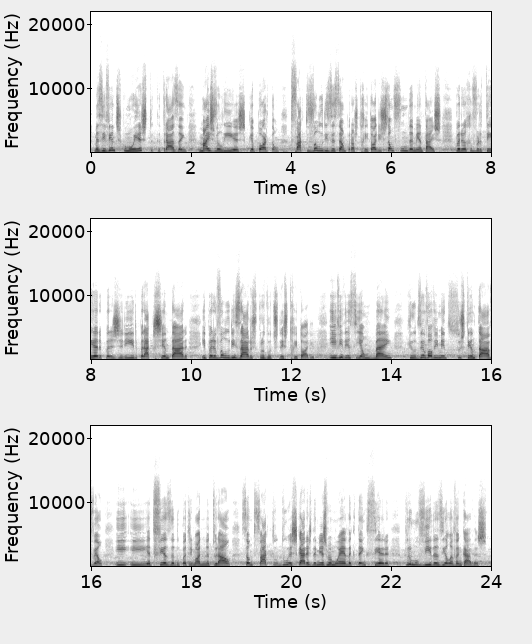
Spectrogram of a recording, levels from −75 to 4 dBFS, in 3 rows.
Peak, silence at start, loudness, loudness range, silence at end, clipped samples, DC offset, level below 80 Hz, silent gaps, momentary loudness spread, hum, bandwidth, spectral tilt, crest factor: -4 dBFS; 0 s; -24 LUFS; 2 LU; 0 s; under 0.1%; under 0.1%; -62 dBFS; none; 9 LU; none; 14 kHz; -3 dB/octave; 20 dB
